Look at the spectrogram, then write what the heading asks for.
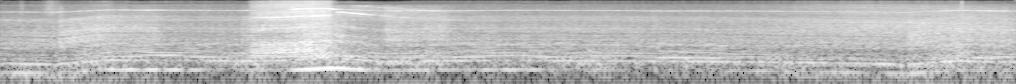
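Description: A truck in a video game rumbles with a steady engine drone, and a loud hiss of air brakes swells and fades early on before the engine settles back to a constant hum.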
